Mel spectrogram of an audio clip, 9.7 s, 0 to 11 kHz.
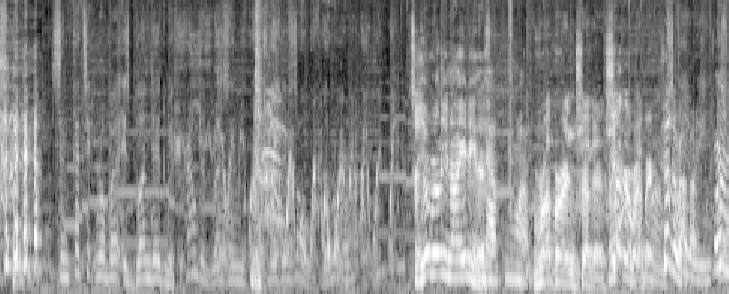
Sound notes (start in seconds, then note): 0.0 laughs; 2.4 slurps; 2.8 laughs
